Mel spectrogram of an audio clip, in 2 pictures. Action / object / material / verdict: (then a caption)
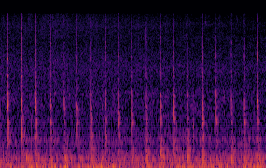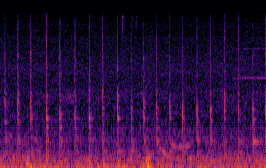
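tap / wooden bench slats / wood / none. Fingernails tap quickly on grey, weathered, solid wooden bench slats outdoors, making a steady run of short, dry clicks that die away almost instantly. Underneath the tapping is a constant low rumble.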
